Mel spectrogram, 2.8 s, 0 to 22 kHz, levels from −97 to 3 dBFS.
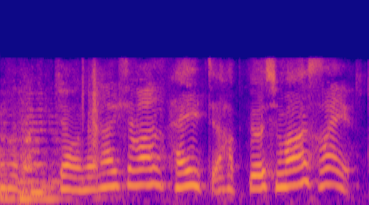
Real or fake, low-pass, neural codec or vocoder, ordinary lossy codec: fake; none; codec, 16 kHz, 4 kbps, FreqCodec, smaller model; none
